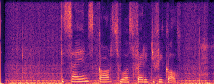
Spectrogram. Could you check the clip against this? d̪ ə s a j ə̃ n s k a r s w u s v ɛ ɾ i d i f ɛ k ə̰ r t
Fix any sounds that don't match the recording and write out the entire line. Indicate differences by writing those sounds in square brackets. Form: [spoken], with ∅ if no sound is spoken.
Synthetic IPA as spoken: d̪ ə s a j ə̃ n s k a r s w [ɔ] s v ɛ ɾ i d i f [i] k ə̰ [l] t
